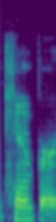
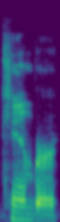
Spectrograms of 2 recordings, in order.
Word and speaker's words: Kemper: up saying my name Kemper he said Kimber and then he said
